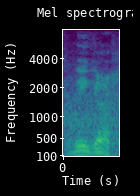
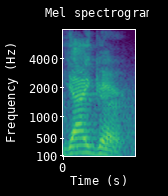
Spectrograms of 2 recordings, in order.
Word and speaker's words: Uyghur: we girl uyghur okay uyghur pronounce wieger everybody's like you sound like an saying yeager it's uyghur thank you guys i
